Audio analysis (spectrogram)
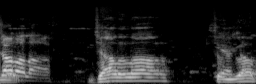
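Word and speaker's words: Jalolov: Jalalov. So yeah, you are pronouncing the J.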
